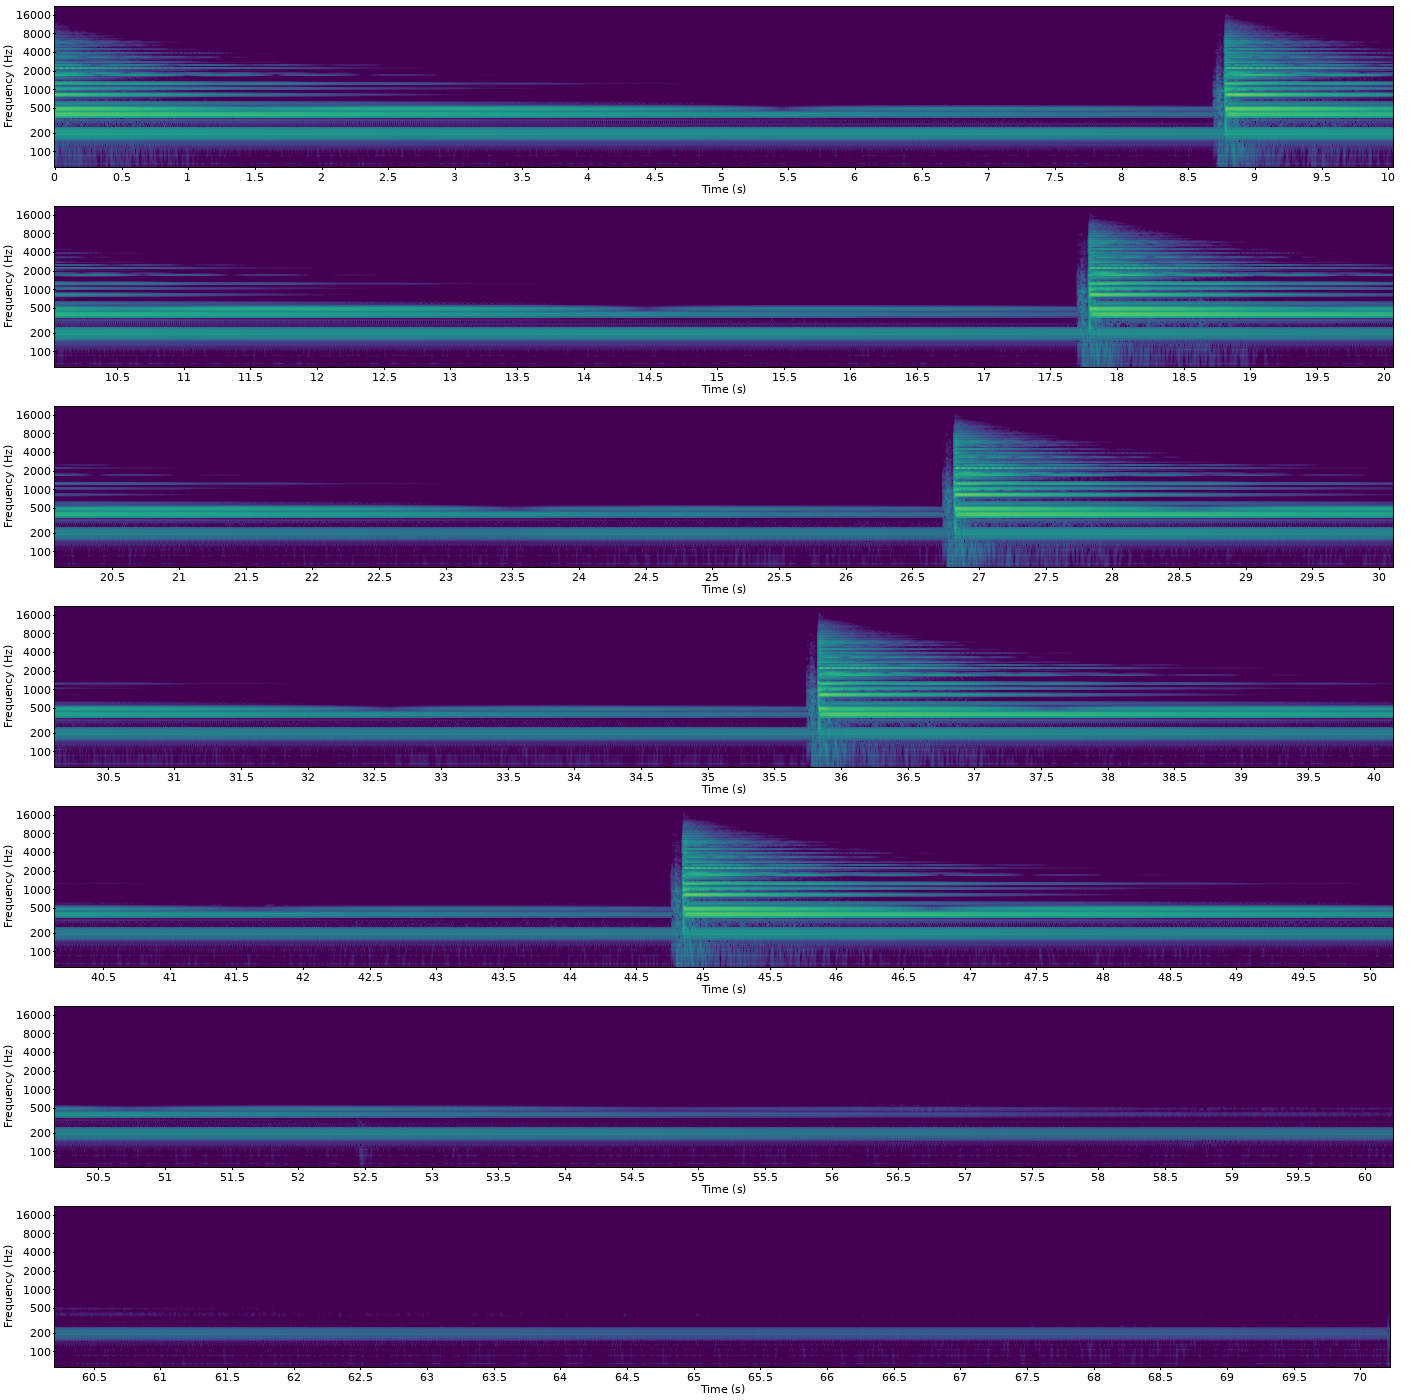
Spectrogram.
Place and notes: Autheuil, France - Autheuil - Église St-Avit
Autheuil (Eure-et-Loir)
Église St-Avit
Le Glas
